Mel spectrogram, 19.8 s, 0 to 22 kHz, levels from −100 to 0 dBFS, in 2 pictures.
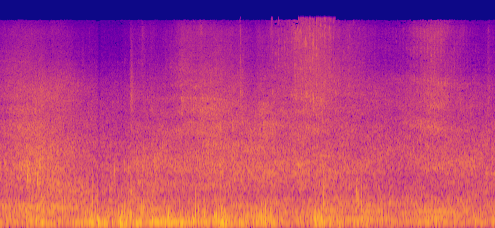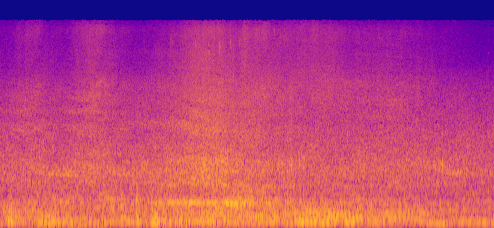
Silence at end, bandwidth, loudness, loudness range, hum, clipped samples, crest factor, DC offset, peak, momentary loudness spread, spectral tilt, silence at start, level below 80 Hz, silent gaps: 0 s; 16 kHz; -22 LUFS; 5 LU; none; under 0.1%; 14 dB; under 0.1%; -6 dBFS; 8 LU; -5 dB/octave; 0 s; -28 dBFS; none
